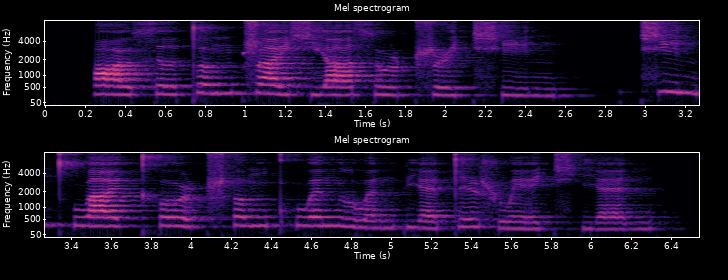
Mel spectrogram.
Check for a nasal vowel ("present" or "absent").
absent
